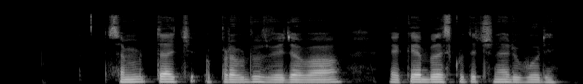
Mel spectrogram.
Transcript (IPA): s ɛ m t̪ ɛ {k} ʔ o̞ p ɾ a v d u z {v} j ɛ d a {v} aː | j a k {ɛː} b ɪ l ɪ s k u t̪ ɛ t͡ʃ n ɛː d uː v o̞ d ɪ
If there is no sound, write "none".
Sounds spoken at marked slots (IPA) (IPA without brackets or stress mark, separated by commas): c, v, v, ɛː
